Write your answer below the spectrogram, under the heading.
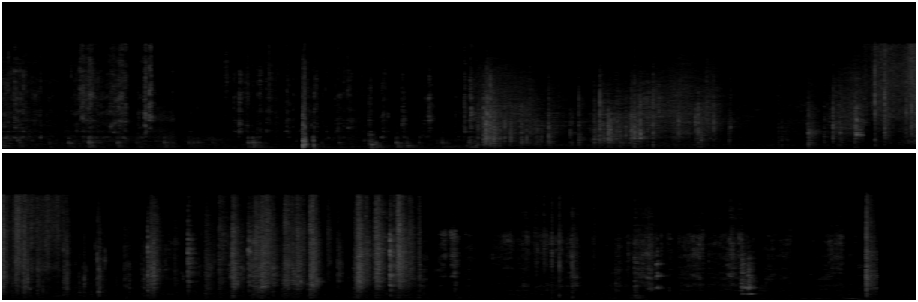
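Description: Faint clinks and scrapes of a metal stirring rod against a stainless steel stock pot, with dry hot-bluing salts poured from a plastic bag into the water in several rushes.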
